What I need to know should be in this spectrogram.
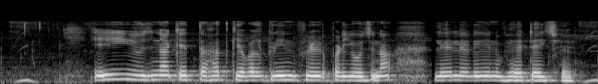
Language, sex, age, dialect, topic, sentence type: Maithili, female, 25-30, Eastern / Thethi, banking, statement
